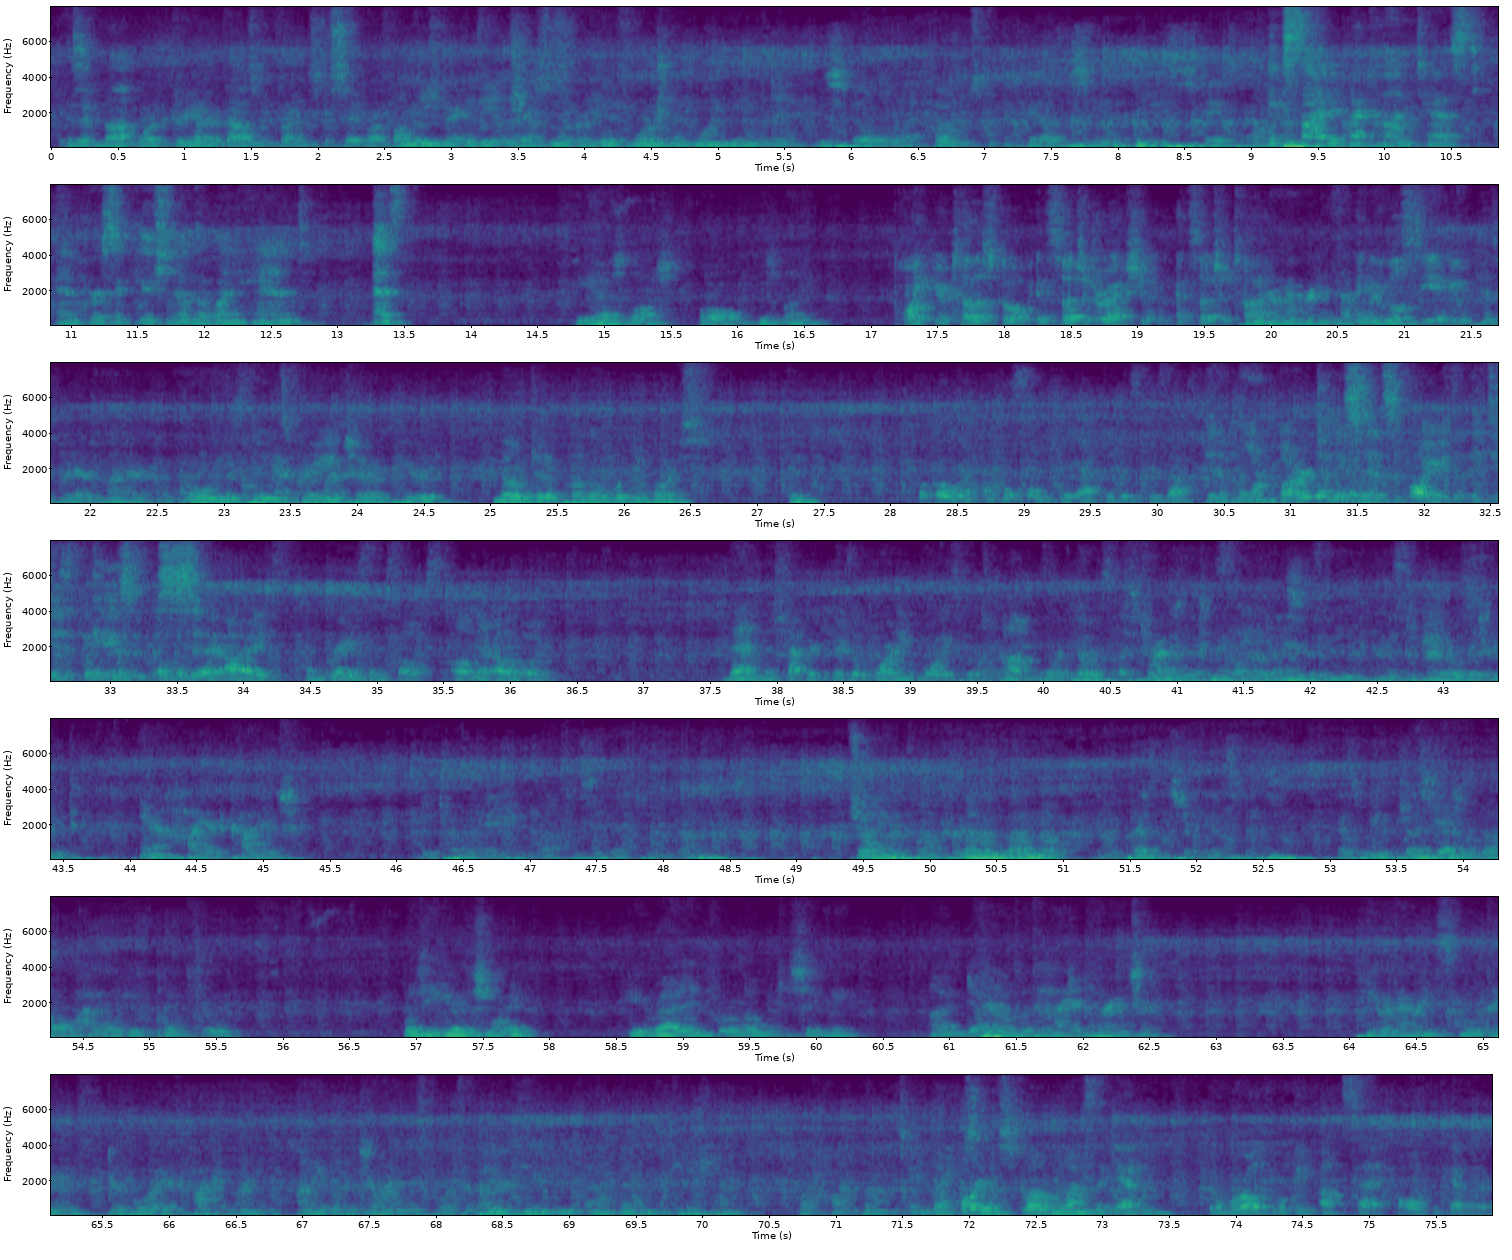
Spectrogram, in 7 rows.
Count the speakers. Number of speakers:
10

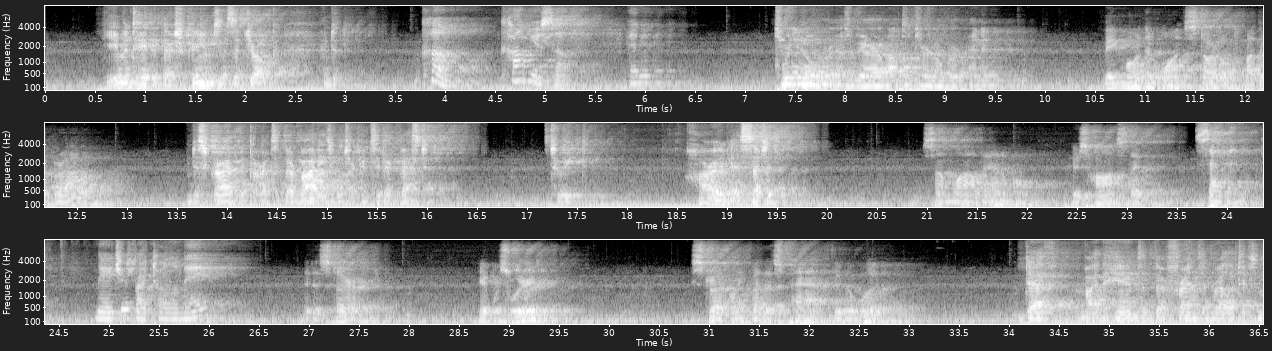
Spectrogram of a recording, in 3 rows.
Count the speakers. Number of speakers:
4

